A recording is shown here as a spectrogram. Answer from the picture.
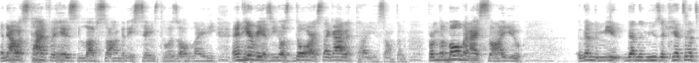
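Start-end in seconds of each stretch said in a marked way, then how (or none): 3.9-7.0 gruff put-on garbage man character voice. Acting out a made-up musical's garbage man: cigar-chomping garbage man voice. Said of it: "he talks like this the entire time".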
